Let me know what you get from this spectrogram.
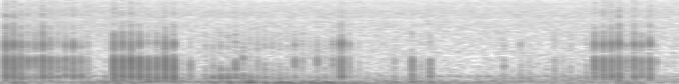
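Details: Persian cat kitten purring while yawning and playing with a camera; rhythmic rapid pulses in clustered bursts, fading between, then returning strongly near the close.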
